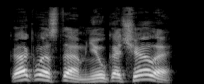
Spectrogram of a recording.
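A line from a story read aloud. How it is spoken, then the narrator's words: Shouted from the cab. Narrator (Russian): крикнул из кабины Баслов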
